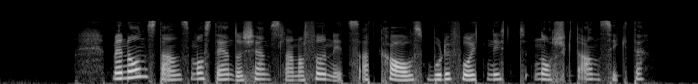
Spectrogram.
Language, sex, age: Swedish, female, 33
